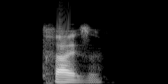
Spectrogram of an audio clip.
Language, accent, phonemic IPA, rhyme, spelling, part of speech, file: French, Quebec, /tʁɛz/, -ɛz, treize, numeral, Qc-treize.oga
- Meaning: thirteen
